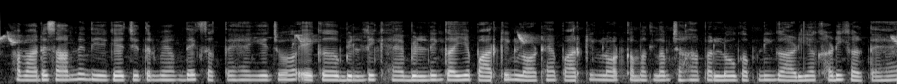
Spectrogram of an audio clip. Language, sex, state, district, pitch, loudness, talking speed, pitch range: Hindi, female, Punjab, Kapurthala, 205 Hz, -16 LUFS, 220 wpm, 200-210 Hz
